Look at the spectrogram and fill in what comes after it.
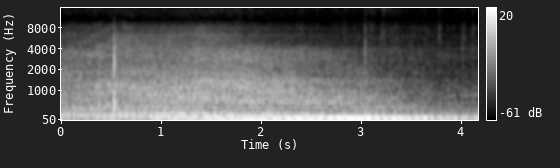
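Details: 2018 Nissan Kicks: even, low churning of the starter at about four beats a second that never picks up into running; crank no start.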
